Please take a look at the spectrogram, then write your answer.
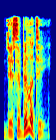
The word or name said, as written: disability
